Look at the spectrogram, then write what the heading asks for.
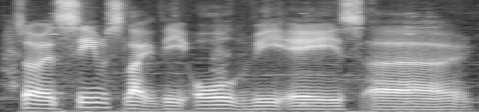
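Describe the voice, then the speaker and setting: A man giving casual livestream gameplay commentary, thinking aloud in a halting, muttering way. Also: low voice, a bit bright, soft background music. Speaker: game livestreamer.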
